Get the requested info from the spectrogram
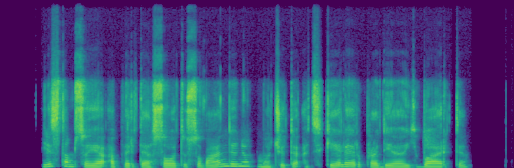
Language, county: Lithuanian, Vilnius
